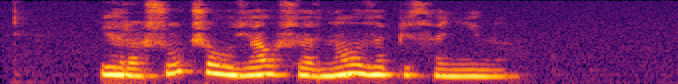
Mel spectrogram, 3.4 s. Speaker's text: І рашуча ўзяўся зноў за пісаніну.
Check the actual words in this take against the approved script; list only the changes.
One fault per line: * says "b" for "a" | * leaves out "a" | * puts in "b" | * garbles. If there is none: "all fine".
all fine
